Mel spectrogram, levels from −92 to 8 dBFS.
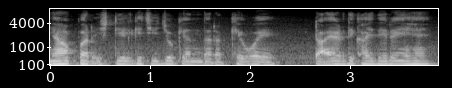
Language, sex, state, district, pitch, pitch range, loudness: Hindi, male, Uttar Pradesh, Shamli, 120 Hz, 115-125 Hz, -21 LUFS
